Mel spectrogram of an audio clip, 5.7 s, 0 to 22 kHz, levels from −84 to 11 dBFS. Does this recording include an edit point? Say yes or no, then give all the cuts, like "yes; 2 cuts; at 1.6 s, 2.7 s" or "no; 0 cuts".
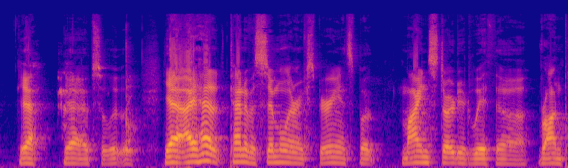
no; 0 cuts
